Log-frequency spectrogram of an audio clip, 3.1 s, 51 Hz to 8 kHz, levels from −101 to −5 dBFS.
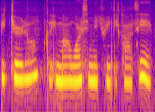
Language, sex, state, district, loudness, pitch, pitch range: Nagamese, female, Nagaland, Kohima, -15 LUFS, 215 Hz, 205-235 Hz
